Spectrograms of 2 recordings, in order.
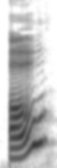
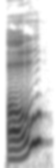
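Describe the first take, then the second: First: The pitch rises. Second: The same.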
